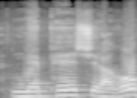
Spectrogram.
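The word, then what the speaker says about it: נפש: 영어로 소울이고 헬라어는 푸시케라고 그러고 히브리어는 네페시라고 발음합니다.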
